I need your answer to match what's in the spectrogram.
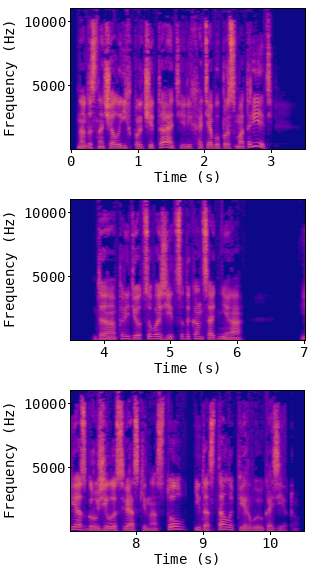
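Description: A man narrating an audiobook with expressive first-person storytelling. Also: a little high, no room sound, studio quality.

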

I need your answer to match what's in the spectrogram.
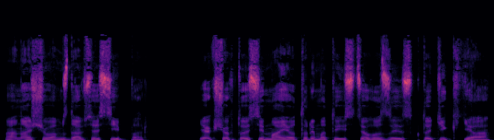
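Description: Man voicing an older Arkansas man with grandkids, grumbling, loud, mellow dark tone, audiobook. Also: on the high side, lively intonation, a little fast, dry recording, studio quality, voice pushed up. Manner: loud, grumbling, folksy rambling.

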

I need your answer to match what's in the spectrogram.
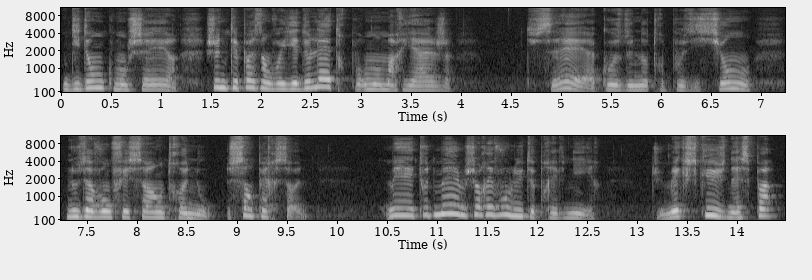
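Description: A woman voicing a jovial, loud-voiced young male painter in an audiobook, speaking in a slow, expansive way. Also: mid-range voice, expressive, close to an everyday voice.

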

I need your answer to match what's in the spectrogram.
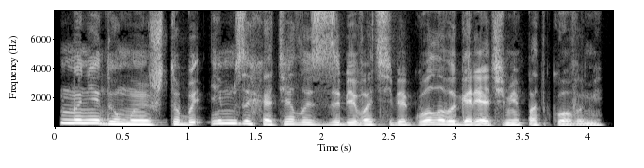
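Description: A man's voice: medium pitch, fast talker, warm tone, dry recording, clean studio sound, natural voice. A man voicing a blunt, tough young woman archer who talks curtly. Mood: grumbling. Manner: curt, grumbling.

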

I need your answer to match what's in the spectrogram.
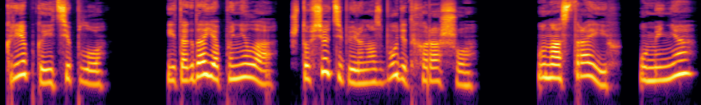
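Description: Expressive woman reading an audiobook. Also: fairly high pitch, dry recording, clean studio sound. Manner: emotional, expressive. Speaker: narrator. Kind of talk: first-person audiobook narration.

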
